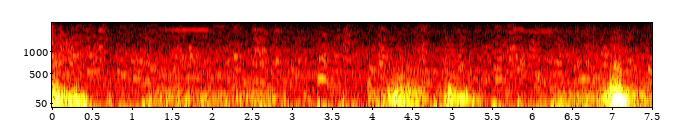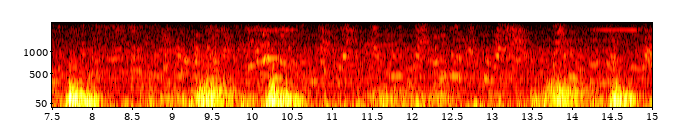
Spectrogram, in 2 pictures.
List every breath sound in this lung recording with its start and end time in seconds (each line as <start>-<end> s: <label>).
3.76-4.78 s: inhalation
4.84-5.62 s: exhalation
6.21-7.69 s: inhalation
7.72-8.54 s: exhalation
8.90-9.98 s: inhalation
10.04-10.93 s: exhalation
13.28-14.41 s: inhalation
14.50-15.00 s: exhalation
